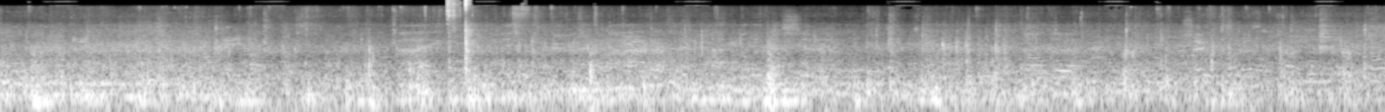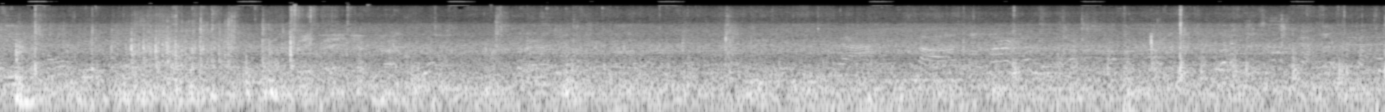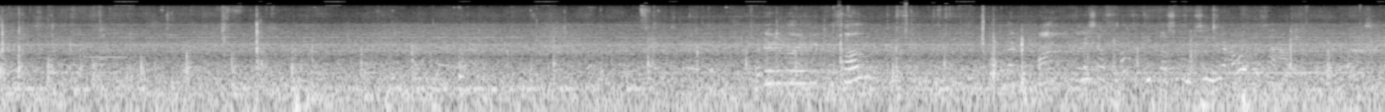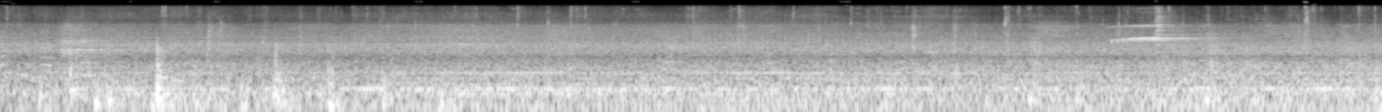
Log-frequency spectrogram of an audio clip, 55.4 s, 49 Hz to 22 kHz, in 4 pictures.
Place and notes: Central Station, The Hague, The Netherlands - Commuters
Recorded at the entrance of The Hague Central station with Soundfield st450 microphone.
